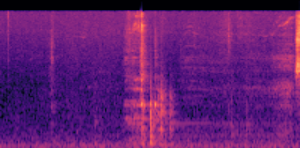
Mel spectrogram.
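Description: Handling noise at an electronics workbench: a faint tick about two-thirds of a second in, then a brief clatter of small hard objects about two seconds in, with a short ring.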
